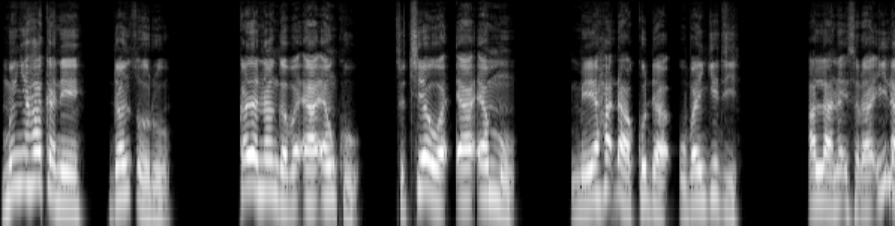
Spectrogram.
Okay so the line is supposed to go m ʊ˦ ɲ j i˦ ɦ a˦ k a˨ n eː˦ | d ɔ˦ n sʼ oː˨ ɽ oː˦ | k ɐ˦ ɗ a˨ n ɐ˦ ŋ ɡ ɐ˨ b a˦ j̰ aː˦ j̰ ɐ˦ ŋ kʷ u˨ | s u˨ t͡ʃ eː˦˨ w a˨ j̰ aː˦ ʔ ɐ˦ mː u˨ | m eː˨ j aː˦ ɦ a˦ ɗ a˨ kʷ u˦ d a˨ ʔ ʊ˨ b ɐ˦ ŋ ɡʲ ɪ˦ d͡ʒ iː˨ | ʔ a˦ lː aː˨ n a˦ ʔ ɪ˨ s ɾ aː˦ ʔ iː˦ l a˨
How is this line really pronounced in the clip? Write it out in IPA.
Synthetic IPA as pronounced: m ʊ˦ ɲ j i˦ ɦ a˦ k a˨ n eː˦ | d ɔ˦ n sʼ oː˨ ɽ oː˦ | k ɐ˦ d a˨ n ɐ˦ ŋ ɡ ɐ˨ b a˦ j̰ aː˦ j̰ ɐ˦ ŋ kʷ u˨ | s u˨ t͡ʃ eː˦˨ w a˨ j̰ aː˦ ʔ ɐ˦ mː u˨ | m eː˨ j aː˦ ɦ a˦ ɗ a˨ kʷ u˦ d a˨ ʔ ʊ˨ b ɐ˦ ŋ ɡʲ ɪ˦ d͡ʒ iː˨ | ʔ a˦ lː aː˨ n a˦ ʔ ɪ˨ s ɾ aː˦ ʔ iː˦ l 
